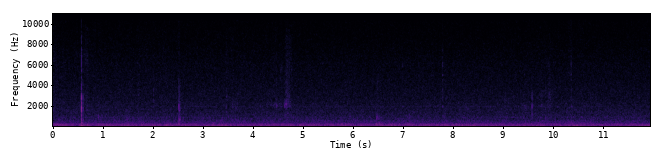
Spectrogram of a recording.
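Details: Near-silent indoor room tone with a few faint clicks and rustles; no animal voice.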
